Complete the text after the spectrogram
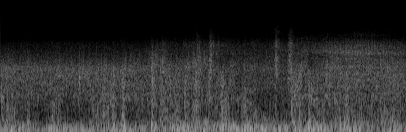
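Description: A bus engine roars close by as the bus passes.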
